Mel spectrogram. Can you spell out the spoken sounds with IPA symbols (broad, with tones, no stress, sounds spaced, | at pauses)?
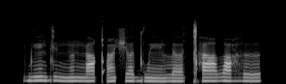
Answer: d ẽ˦ d ɪ˦˨ ŋ ə̃˦˨ ŋ a˦ qʼ ə̃˧ ʃ ɐ˦ d w ẽ˧ l ɐ˦ ǀʰ a˦ ðˤ ə˦ ɦ ə˦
